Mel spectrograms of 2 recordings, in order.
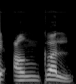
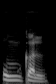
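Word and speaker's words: uncle: ऐसी कंडीशन में इसे पढ़ेंगे अंकल, ना कि उंकल।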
